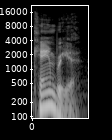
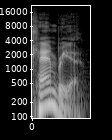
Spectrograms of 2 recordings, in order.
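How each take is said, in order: First: The name is said the outsider way. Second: The name is said the local way. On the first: The speaker is not from the area. "If you don't, it's probably going to be pronounced Cambria" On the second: The speaker is from the area. "From there, you live in Cambria"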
